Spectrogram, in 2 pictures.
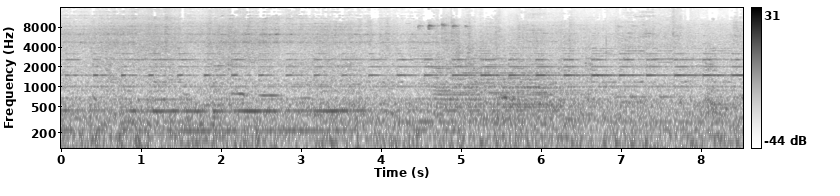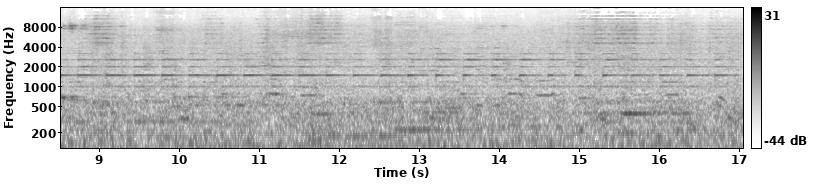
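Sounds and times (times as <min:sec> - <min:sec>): freight train rumbling over bridge: 0:00.0 - 0:17.0.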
